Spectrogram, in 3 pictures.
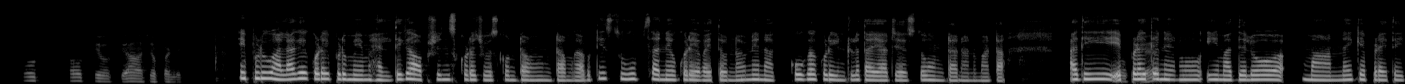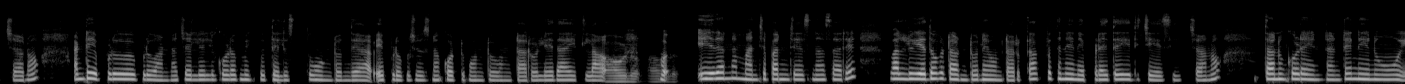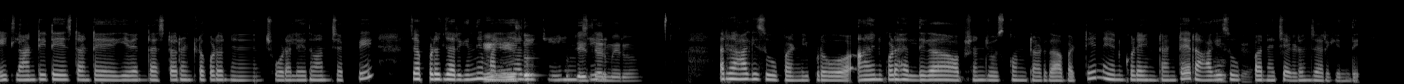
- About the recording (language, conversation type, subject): Telugu, podcast, ఆ వంటకానికి సంబంధించిన ఒక చిన్న కథను చెప్పగలరా?
- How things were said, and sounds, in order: other background noise; tapping; in English: "హెల్తీగా ఆప్షన్స్"; in English: "ఇవెన్ రెస్టారెంట్‌లో"; other noise; in English: "హెల్దీగా ఆప్షన్"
